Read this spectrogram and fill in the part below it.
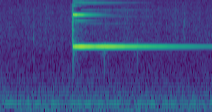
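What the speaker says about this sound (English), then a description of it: "A minute later, there was another notification on the screen." A phone notification chime rings once, a bright clear ding that sustains and slowly fades over a quiet low hum.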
